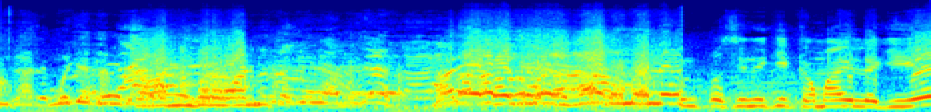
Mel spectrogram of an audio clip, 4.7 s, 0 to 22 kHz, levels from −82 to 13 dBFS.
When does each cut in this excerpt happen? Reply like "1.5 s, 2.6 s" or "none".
3.4 s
